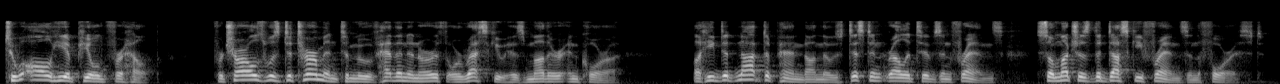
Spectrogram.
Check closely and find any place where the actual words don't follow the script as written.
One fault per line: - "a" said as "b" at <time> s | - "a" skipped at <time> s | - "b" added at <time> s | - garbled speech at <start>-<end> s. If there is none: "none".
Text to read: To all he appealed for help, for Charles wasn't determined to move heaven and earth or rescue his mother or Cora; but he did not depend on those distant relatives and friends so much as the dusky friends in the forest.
- "wasn't" said as "was" at 2.6 s
- "or" said as "and" at 5.6 s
